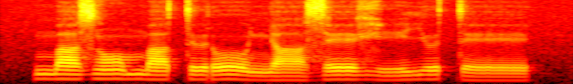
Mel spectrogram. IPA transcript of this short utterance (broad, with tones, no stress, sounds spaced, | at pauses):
m a˦ z ɔ̃˦ m a˦ t ɨ˧ ɾ oː˦˨ ɲ aː˨ z eː˦ ɣ iː˨˦ j ɨ˦ t eː˨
